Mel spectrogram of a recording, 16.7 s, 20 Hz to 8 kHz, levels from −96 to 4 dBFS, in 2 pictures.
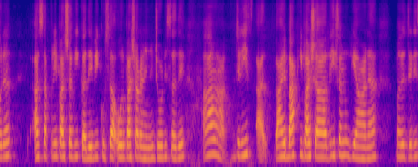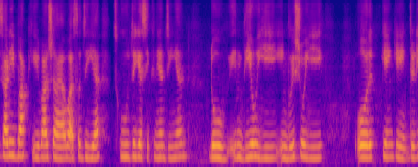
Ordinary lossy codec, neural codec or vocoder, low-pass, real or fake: none; codec, 16 kHz, 0.7 kbps, FocalCodec; none; fake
